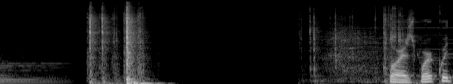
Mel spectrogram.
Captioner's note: typewriter clicks and slide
